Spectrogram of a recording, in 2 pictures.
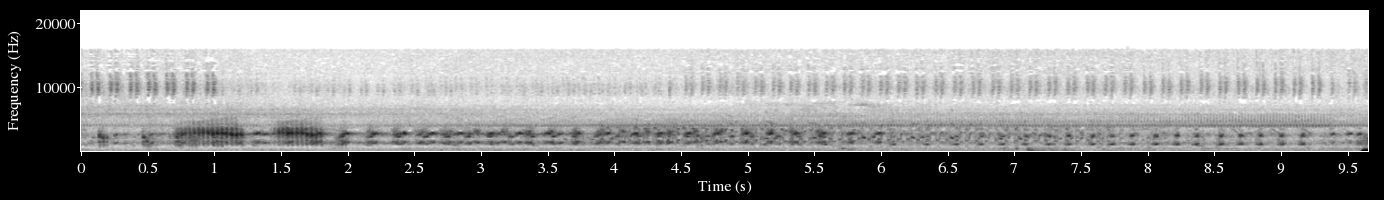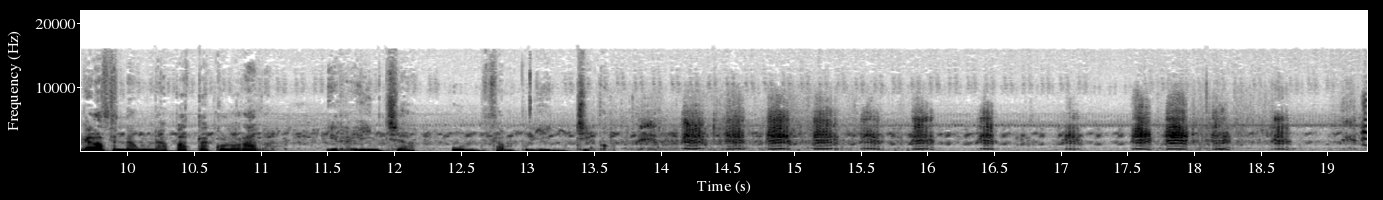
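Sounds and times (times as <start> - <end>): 
chorus of Mediterranean tree frogs purring: 0.0 - 19.2
speech: 9.7 - 14.2.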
